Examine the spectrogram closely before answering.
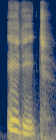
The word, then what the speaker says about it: Edith: How do you say Edith? Edith.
